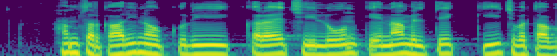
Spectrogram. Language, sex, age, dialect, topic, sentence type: Maithili, male, 18-24, Eastern / Thethi, banking, question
